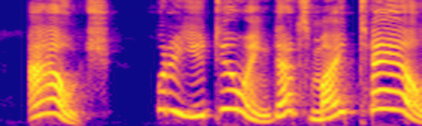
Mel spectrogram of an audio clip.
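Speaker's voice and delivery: very high, shrill storybook-style shout. A narrator reads Ms. Hare as the cow tugs her tail, Ms. Hare shouting. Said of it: "being the giving friend that she was, / [name] thought about how she could stay warm like Ms. / allowed the pigs to take the rest of her hair and use it to make thick scarves".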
